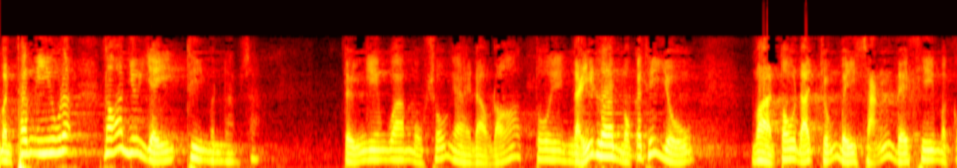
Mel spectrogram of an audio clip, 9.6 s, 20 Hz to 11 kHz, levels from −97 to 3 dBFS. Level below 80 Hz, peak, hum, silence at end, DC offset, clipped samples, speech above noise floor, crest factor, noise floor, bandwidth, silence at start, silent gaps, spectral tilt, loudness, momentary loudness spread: -32 dBFS; 0 dBFS; none; 0 s; 0.1%; under 0.1%; 41 dB; 14 dB; -54 dBFS; 5.8 kHz; 0 s; none; -10.5 dB/octave; -14 LUFS; 10 LU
